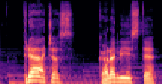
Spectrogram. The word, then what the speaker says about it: karalỹstė: On the third one, for instance, karalỹstė “a kingdom”.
